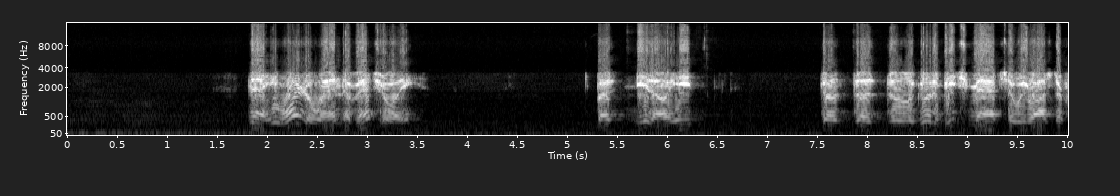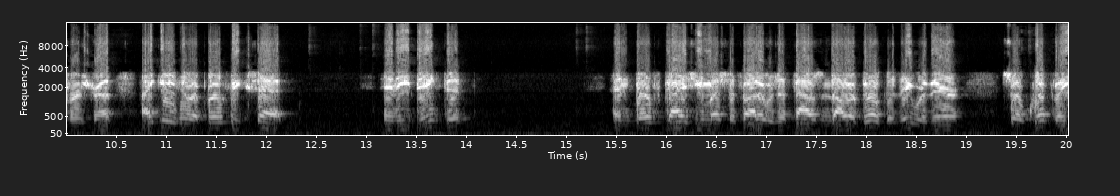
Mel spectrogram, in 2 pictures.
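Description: A man talking in several stretches with short pauses between them, his voice thin and narrow like speech over a telephone line.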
